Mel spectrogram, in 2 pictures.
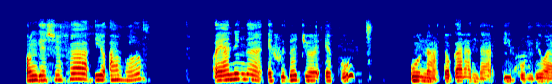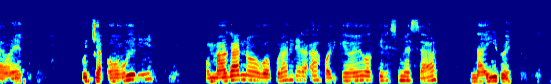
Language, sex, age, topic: Oshiwambo, male, 36-49, finance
